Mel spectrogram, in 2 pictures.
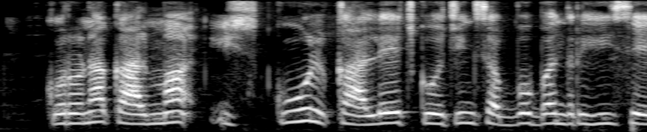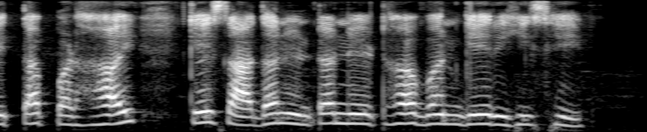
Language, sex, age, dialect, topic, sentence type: Chhattisgarhi, female, 41-45, Western/Budati/Khatahi, banking, statement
